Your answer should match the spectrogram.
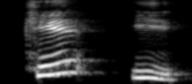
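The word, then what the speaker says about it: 汽: Qi é QI, Q de queijo, I. E quarto tom, é super difícil pronunciar. Qi. Qi, não é Qi, como se lê em português, tá? Por isso que não adianta ler o pinyin, é Qi.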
